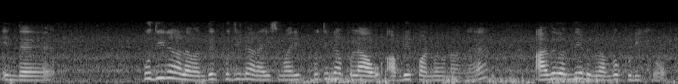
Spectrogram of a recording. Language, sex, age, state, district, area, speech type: Tamil, female, 30-45, Tamil Nadu, Nagapattinam, rural, spontaneous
